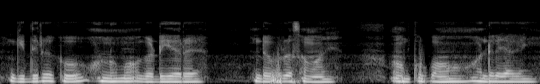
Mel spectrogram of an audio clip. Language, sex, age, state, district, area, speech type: Santali, male, 18-30, Jharkhand, Pakur, rural, spontaneous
